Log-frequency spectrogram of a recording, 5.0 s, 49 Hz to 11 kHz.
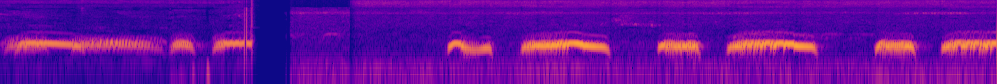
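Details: Local 'kuk 2' spotted dove calling, for luring wild spotted doves: loud, mellow coos in alternating short and longer notes, with a sharp click and a brief gap early on.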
